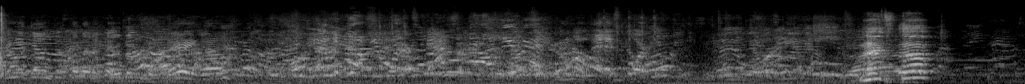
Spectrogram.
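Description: Many overlapping voices chatting in a large room, children's voices among them. Near the end one louder voice speaks briefly.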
